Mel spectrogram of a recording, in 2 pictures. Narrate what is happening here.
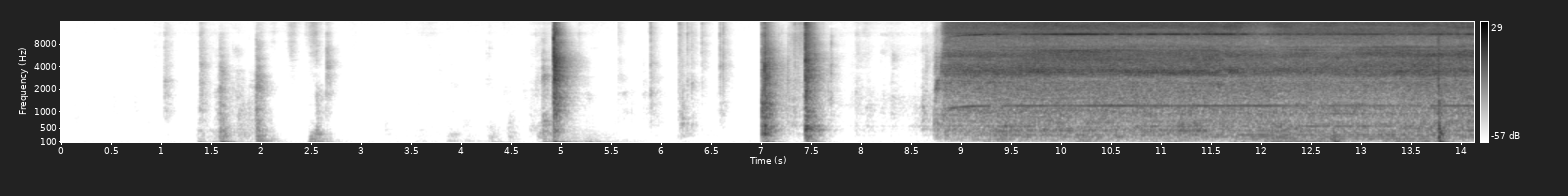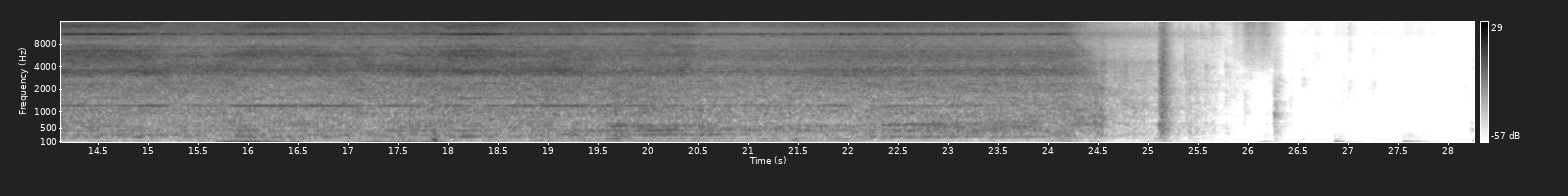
I opened and closed the bedroom door. After that I placed my vacuum cleaner and started vacuum cleaning, while doing so, I opened and closed the drawer 2 times, and finally I stopped vacuum cleaning.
